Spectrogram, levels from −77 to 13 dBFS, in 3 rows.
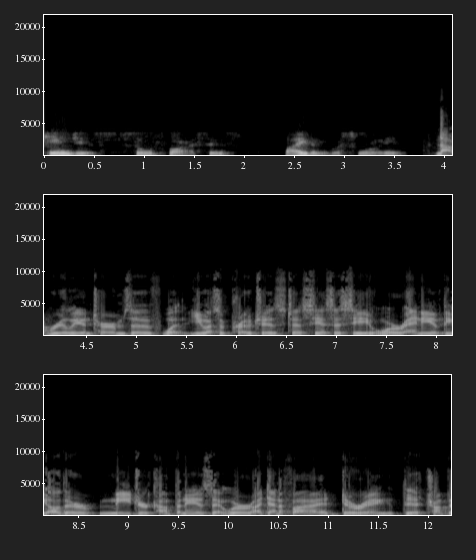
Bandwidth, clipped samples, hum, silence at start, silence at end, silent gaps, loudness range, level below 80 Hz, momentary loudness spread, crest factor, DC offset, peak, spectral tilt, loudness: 10.5 kHz; under 0.1%; none; 0 s; 0 s; 2.27-2.36 s; 4 LU; -66 dBFS; 11 LU; 20 dB; under 0.1%; -6 dBFS; -5 dB/octave; -25 LUFS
